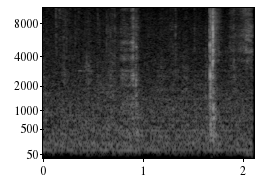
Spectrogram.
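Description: Steady low background hum with a single sharp click near the end.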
